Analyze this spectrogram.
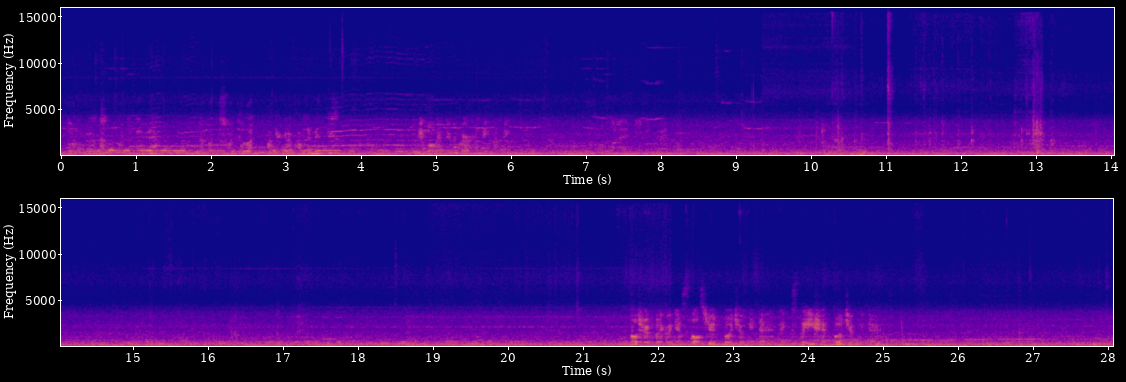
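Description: A train hums and rumbles steadily while rolling along the tracks.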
